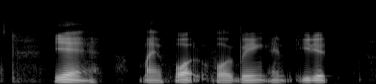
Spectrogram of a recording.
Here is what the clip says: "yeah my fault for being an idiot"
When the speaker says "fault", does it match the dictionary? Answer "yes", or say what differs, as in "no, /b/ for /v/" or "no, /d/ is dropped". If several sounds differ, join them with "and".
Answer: no, /l/ is dropped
